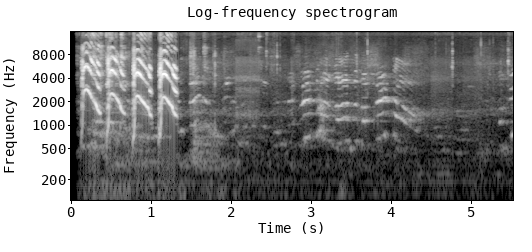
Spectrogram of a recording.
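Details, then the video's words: Talking pet parrot, mian mitho, giving three loud harmonic squawks with falling then rising sweeps in the first second and a half, then softer chattering, speech-like notes and short whistles. "talking 🐦 parrots"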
